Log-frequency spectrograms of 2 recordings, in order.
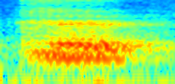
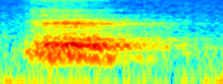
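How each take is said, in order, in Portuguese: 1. O r é uma batidinha leve da língua. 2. O r é uma batidinha leve da língua.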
